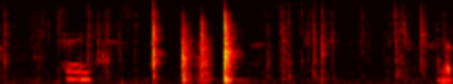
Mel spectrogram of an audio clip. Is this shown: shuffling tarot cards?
yes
